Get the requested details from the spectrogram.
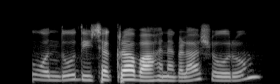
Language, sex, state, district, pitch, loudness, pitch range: Kannada, female, Karnataka, Bangalore, 205 Hz, -20 LUFS, 180-225 Hz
